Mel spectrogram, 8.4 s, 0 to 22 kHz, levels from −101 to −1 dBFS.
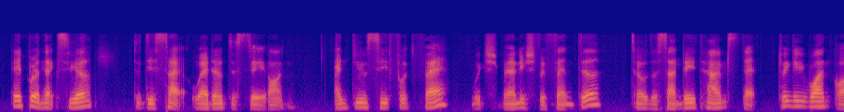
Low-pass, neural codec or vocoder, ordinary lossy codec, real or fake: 7.2 kHz; codec, 16 kHz, 1 kbps, FreqCodec, larger model; none; fake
